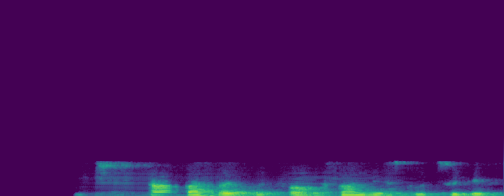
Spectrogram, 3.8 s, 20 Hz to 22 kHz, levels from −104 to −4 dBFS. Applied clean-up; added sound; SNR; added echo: neural mask model DeepFilterNet 3.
